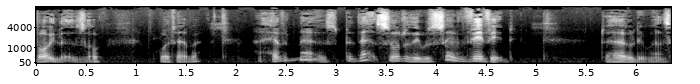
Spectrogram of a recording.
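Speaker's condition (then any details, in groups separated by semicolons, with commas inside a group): Muscular dystrophy; progressive, wheelchair user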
